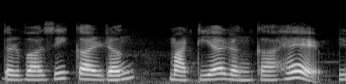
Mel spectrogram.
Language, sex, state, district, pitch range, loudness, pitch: Hindi, female, Assam, Kamrup Metropolitan, 210-265 Hz, -15 LUFS, 225 Hz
